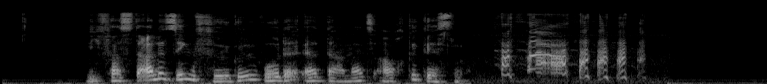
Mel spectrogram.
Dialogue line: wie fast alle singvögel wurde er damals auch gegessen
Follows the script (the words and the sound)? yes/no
no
